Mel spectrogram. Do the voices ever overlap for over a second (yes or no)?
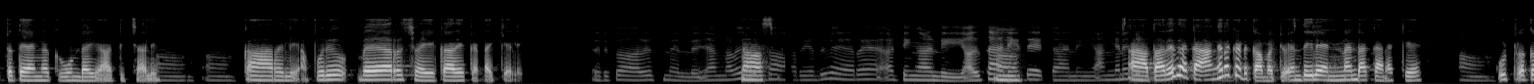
no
